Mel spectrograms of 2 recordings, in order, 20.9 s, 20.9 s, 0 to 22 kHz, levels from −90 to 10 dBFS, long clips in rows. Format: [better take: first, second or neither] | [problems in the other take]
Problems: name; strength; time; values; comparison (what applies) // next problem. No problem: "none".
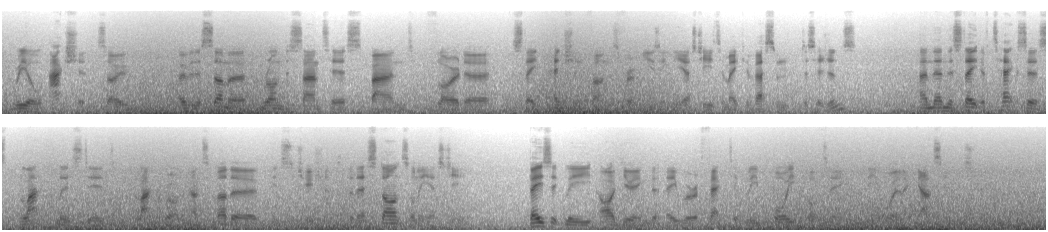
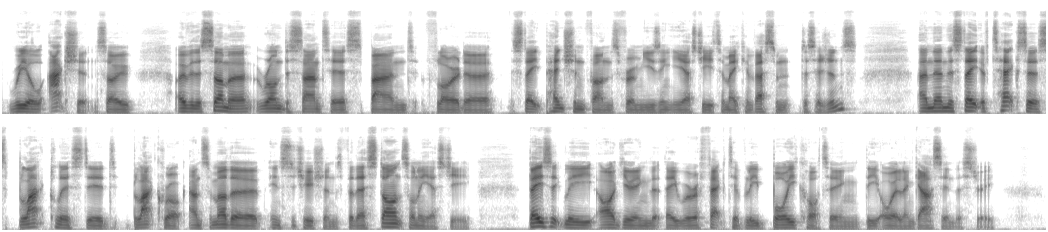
second | wind noise on the microphone; heavy; 6 dB below the speech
